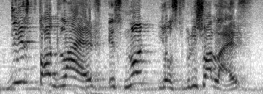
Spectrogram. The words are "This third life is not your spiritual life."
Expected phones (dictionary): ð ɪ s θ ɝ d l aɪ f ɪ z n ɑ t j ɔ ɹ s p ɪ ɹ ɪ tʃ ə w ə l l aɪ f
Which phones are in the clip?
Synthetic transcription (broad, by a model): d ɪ s t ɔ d l aɪ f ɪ s n ɑ t j ɔ s p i ɹ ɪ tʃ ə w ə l l aɪ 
